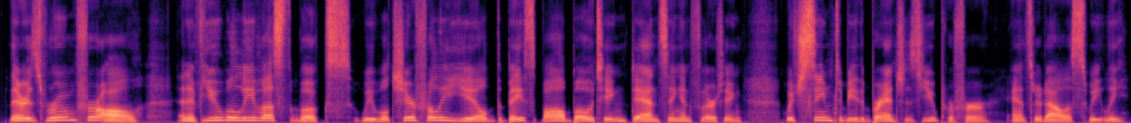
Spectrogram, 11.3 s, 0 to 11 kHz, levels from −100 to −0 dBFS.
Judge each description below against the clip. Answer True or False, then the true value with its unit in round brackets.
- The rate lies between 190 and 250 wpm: False (180 wpm)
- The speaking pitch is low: False (205 Hz)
